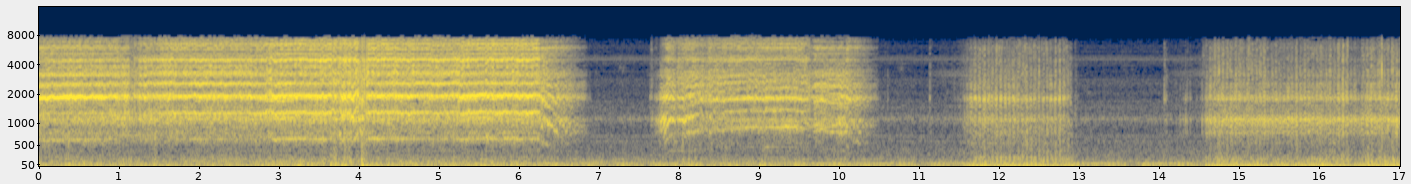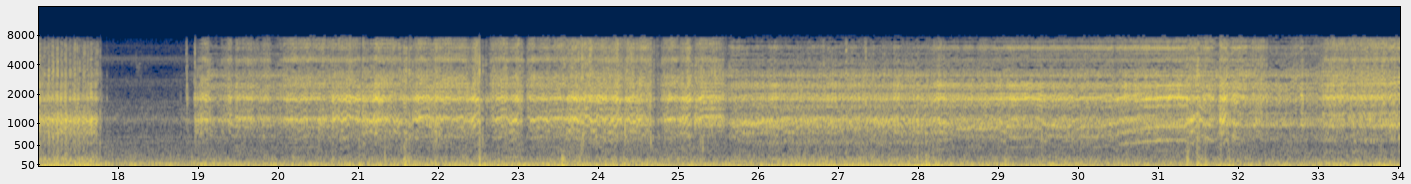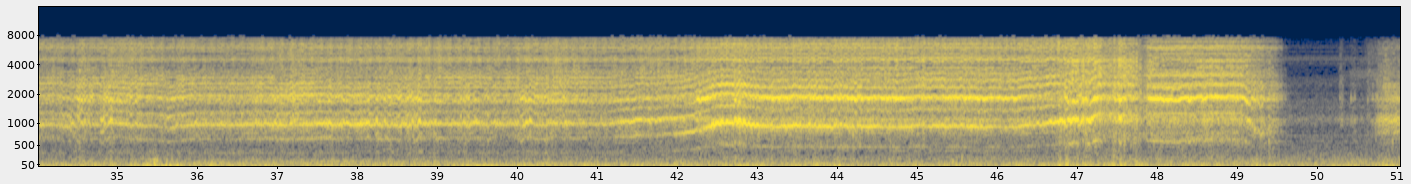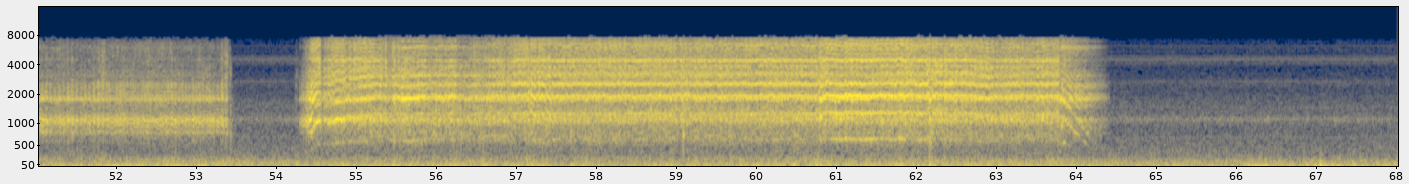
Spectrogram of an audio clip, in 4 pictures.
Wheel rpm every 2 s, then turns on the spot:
160, 160, 160, 50, 100, 20, 10, 20, 30, 30, 60, 60, 60, 60, 60, 70, 80, 80, 80, 80, 90, 110, 120, 140, 90, 20, 20, 120, 170, 170, 160, 140, 10, 0.
12-18 50-54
